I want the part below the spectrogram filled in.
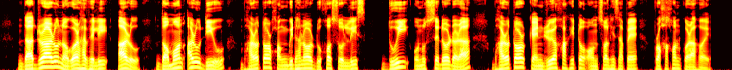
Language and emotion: Assamese, neutral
